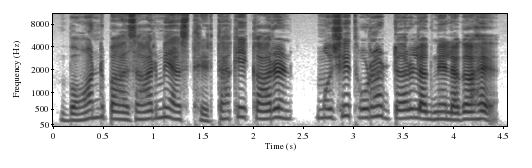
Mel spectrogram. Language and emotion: Hindi, fearful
